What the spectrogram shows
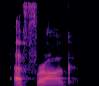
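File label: "a frog", English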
